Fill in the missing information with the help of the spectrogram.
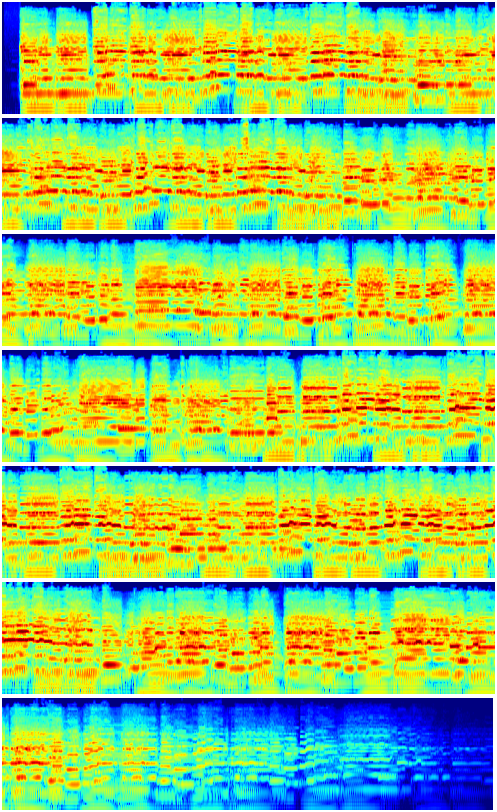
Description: Violin
C Clarinet
Accordions, Tsimbl
Bass Cello
Genres: Klezmer, Polish Folk, Folk.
